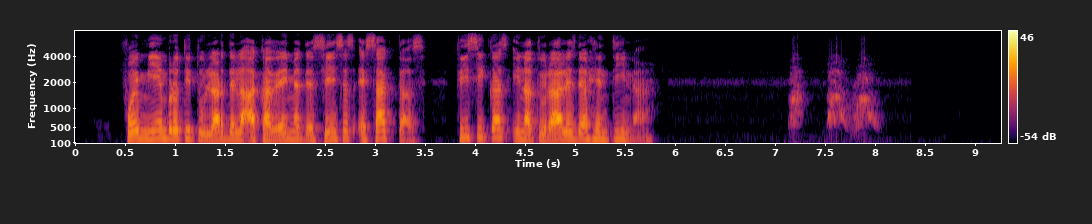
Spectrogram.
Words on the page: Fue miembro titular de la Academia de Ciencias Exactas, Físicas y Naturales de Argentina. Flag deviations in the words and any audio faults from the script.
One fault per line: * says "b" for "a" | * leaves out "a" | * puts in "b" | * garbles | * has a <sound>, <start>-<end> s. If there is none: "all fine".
* has a bark, 7.1-8.2 s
